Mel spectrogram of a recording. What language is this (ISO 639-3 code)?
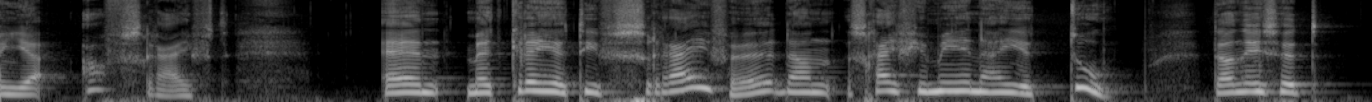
nld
